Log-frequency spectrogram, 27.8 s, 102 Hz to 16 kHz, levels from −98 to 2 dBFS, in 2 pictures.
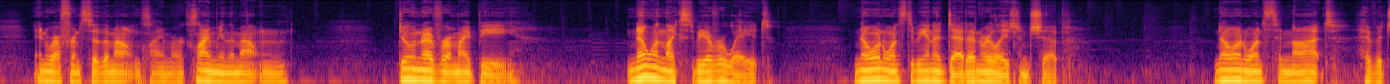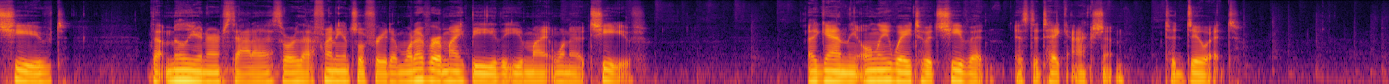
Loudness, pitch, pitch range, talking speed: -18 LUFS, 105 Hz, 95-110 Hz, 145 wpm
